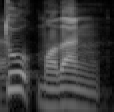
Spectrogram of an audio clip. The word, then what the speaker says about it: Rutu Modan: Ruth Modan, es que es como se lee, o sea, como se pronuncia, Ruth, R-U-T-U, Modan, M-O-D-A-N.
